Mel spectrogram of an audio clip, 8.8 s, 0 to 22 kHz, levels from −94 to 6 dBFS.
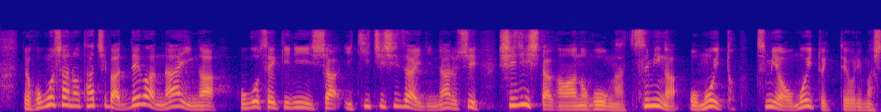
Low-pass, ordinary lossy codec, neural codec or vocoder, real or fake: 7.2 kHz; none; none; real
